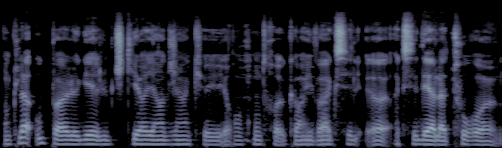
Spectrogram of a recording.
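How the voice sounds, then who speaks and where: A man's voice: fairly low pitch, little pitch movement, fairly quick, gravelly, mellow. A French man casually presenting mobile game characters, rambling with many hesitations and often forgetting names. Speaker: mobile game video host.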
